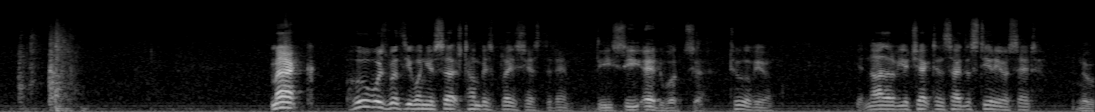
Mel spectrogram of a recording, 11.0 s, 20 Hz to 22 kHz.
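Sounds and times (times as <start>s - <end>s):
door closing thud: 0.2s - 0.9s
speech: 2.7s - 7.9s, 8.6s - 10.9s.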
